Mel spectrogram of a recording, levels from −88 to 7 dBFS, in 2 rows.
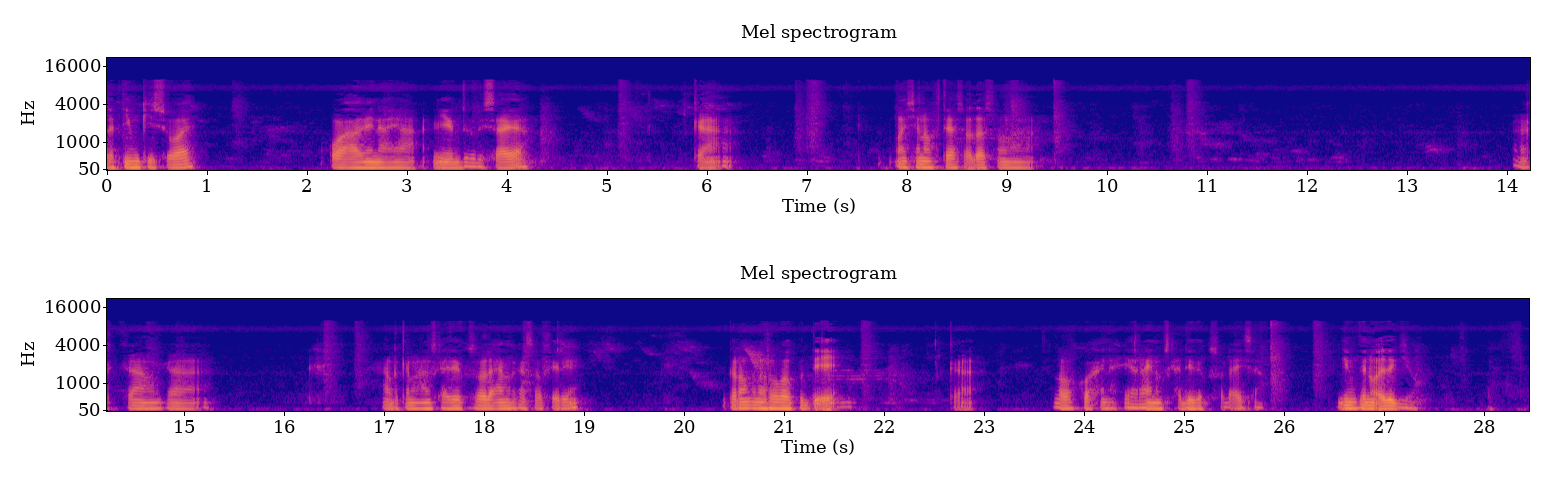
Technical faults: AAC compression

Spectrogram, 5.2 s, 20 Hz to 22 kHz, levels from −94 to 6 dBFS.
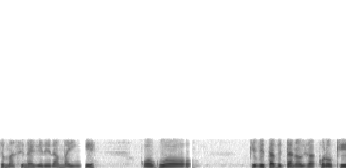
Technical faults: packet loss with pitch repetition

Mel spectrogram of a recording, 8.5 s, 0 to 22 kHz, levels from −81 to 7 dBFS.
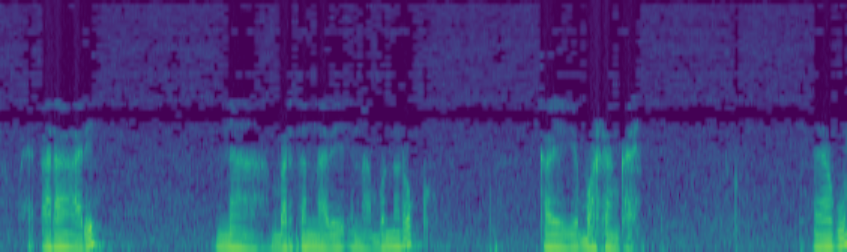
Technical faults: WMA compression

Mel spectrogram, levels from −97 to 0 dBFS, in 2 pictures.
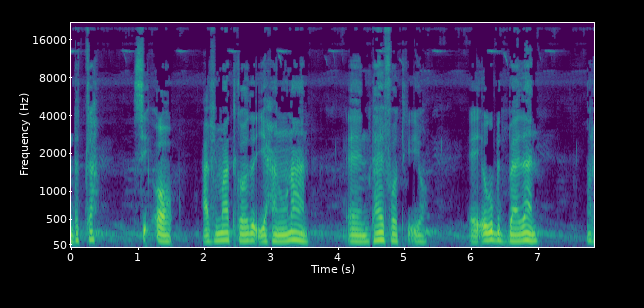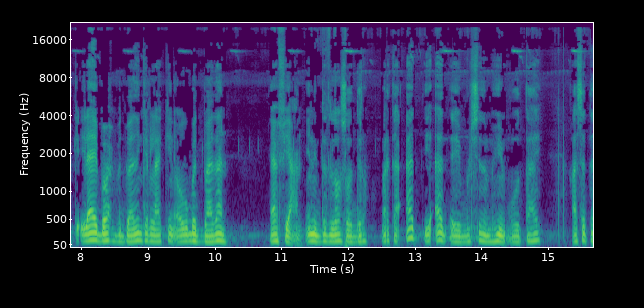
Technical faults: none

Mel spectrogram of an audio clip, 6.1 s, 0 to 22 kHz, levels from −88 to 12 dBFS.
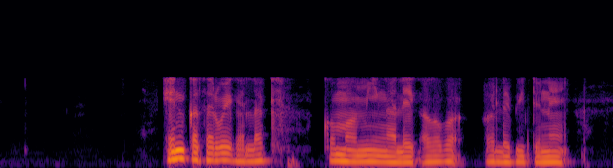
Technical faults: Bluetooth CVSD headset codec

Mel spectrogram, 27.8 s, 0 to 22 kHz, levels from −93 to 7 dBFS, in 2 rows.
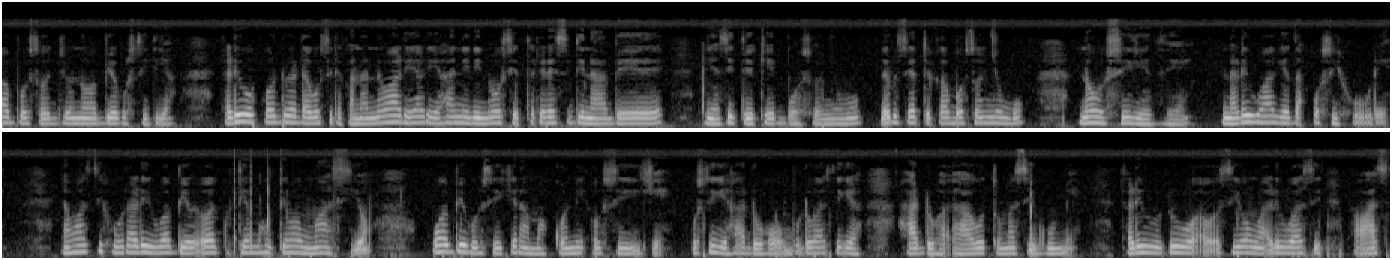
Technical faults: loud pop

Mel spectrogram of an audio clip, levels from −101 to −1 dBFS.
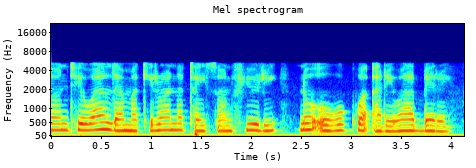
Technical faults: none

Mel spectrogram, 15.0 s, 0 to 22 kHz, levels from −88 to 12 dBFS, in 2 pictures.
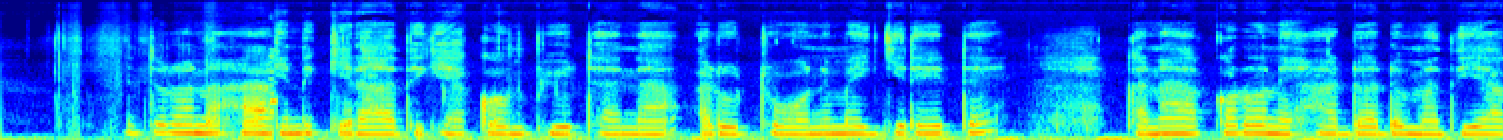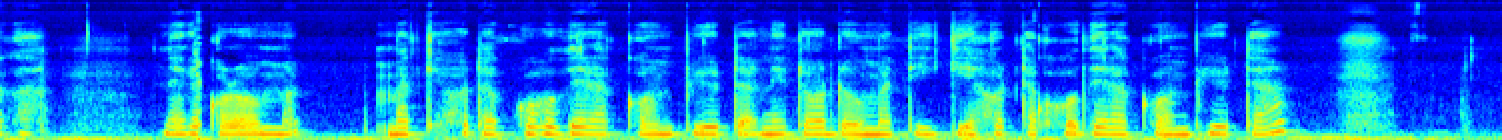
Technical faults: damaged data in a compressed stream

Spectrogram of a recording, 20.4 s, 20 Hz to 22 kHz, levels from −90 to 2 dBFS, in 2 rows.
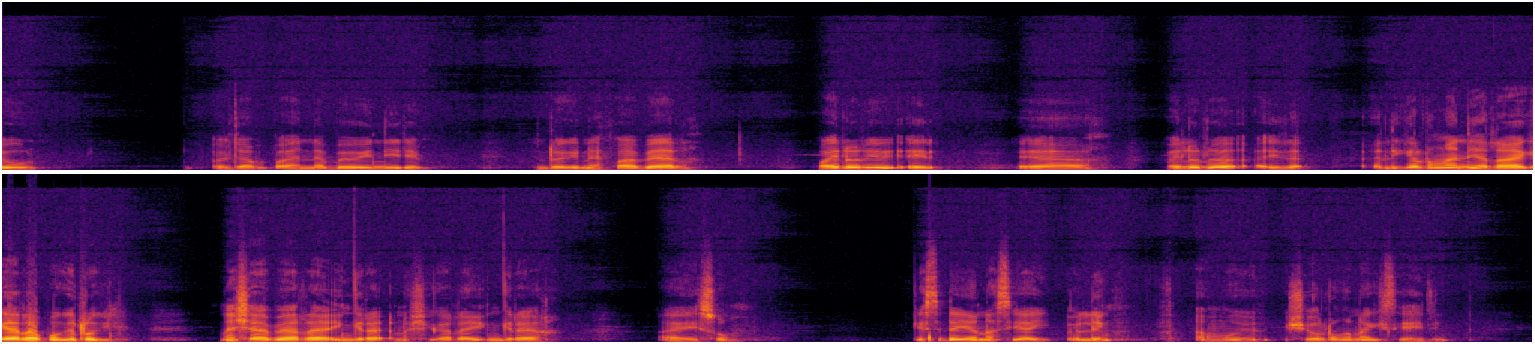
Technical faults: hard clipping

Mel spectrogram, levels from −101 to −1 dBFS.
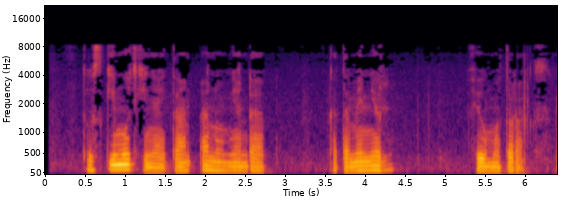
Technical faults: MP3 compression

